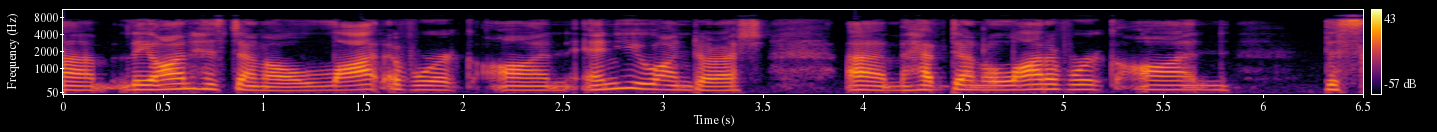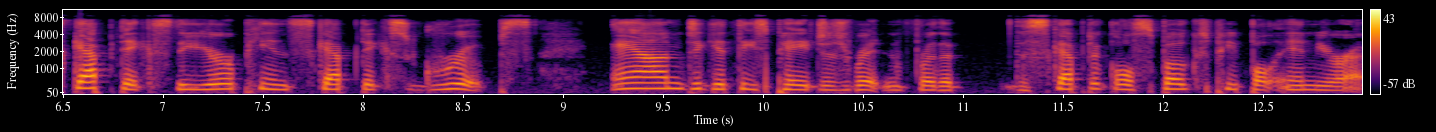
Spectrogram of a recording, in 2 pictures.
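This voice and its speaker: A woman with a fairly low pitch, ordinary pitch variation and a moderate pace. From California. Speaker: Wikipedia editing project founder. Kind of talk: interview. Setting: remote call.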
